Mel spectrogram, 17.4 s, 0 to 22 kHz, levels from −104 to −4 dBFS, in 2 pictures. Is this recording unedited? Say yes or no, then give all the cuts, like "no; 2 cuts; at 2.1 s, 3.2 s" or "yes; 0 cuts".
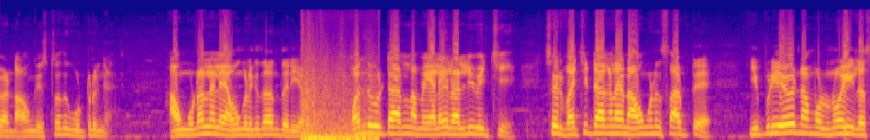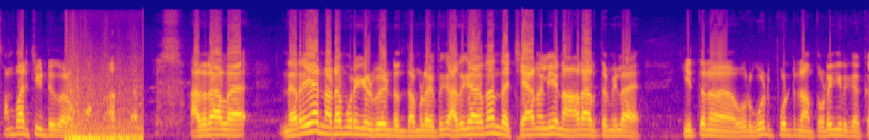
yes; 0 cuts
